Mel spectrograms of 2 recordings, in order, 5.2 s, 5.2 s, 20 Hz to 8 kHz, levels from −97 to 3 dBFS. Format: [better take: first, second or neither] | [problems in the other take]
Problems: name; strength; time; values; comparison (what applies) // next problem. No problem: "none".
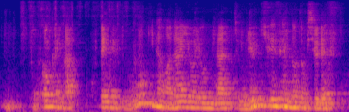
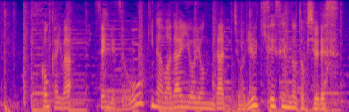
second | noise reduction (neural separator model SepFormer DNS4)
